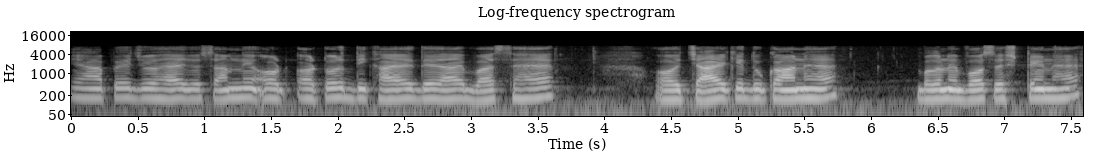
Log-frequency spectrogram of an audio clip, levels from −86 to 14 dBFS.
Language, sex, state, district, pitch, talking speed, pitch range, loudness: Hindi, male, Bihar, Muzaffarpur, 155 Hz, 180 wpm, 150-165 Hz, -18 LUFS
